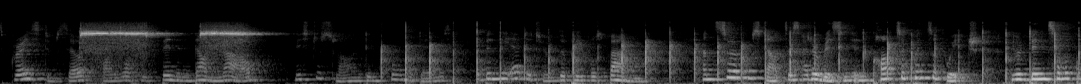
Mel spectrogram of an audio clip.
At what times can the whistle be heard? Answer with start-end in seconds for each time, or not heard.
0.8-2.5.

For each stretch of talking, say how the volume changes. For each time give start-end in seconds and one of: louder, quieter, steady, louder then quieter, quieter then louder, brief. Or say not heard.
0.0-10.7 louder.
